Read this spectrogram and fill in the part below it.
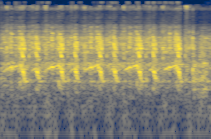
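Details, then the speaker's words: Motorcycle that ran itself out of fuel four months ago: steady starter cranking about six beats a second with only an occasional pop and no catch. The fuel pump won't engage or feed the carbs; the battery, starter solenoid and fuel pump need replacing. "Um I can't hear it run. [Laughter] Yeah. All I get is an occasional pop. Every now and then it'll pop and that's it."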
